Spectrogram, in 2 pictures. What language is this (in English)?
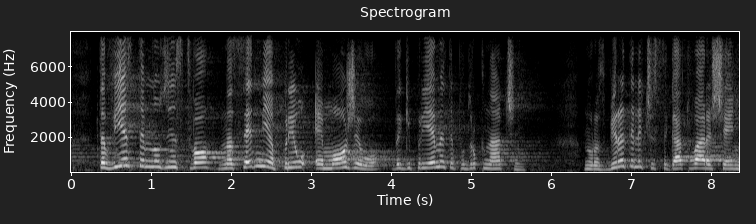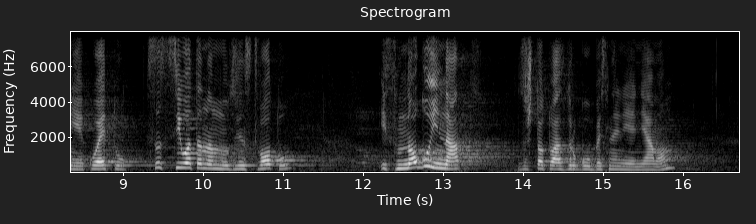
Bulgarian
